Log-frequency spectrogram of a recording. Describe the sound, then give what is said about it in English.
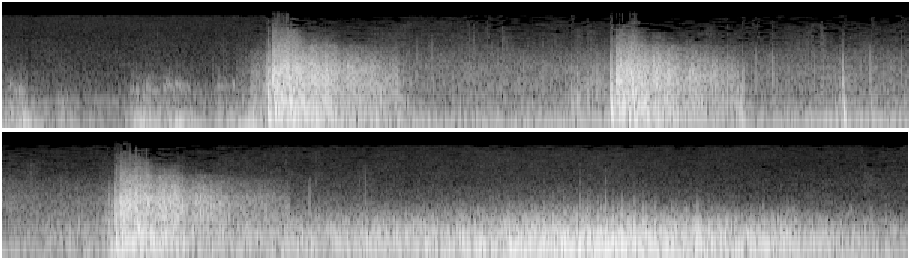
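Three loud rifle shots, each a sharp crack trailing into a booming echo, spaced a couple of seconds apart, followed by a long low rumble that swells and fades; no voices. “Rifle shot? Right. Now watch.”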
